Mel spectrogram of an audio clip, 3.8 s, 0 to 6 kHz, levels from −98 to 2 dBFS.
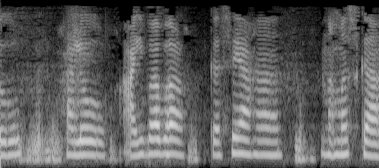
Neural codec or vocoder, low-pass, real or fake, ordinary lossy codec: vocoder, 22.05 kHz, 80 mel bands, HiFi-GAN; 5.4 kHz; fake; MP3, 24 kbps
